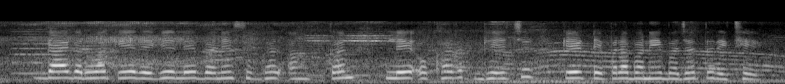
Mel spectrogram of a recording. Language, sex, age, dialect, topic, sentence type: Chhattisgarhi, female, 18-24, Western/Budati/Khatahi, agriculture, statement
